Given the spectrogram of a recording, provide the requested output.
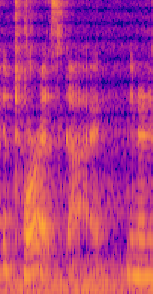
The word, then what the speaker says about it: torus: you about what's called the tube taurus and it's spelled t-o-r-u-s it's not like the ford taurus i always joke about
